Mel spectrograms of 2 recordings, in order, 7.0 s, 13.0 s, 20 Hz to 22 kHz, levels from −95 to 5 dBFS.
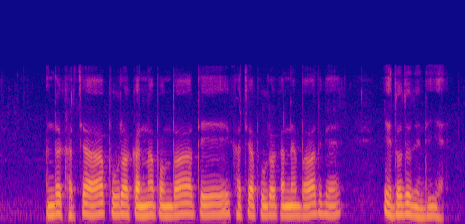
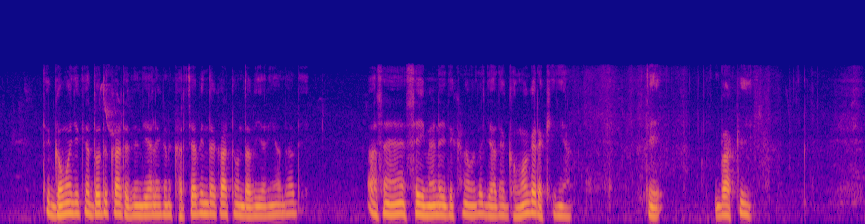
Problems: constant background noise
